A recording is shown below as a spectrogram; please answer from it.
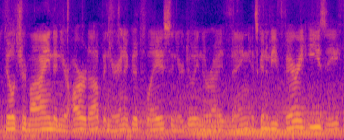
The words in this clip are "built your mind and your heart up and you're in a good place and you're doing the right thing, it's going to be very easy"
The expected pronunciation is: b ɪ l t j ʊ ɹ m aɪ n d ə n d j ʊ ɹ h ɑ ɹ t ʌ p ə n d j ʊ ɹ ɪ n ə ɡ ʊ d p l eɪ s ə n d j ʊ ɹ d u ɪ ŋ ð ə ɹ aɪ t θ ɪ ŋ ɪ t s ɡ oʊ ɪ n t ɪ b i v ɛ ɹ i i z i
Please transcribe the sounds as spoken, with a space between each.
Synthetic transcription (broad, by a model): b ɪ l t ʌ ɹ m aɪ n d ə n j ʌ ɹ h ɑ ɹ t ʌ p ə n j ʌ ɹ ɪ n ə ɡ ʊ d p l eɪ s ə n j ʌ ɹ d u ɪ ŋ ð ə ɹ aɪ t θ ɪ ŋ ɪ t s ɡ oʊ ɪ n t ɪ b i v ɛ ɹ i i z i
